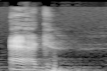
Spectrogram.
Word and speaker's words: ag: a few weeks but it's just two letters one syllable but it's this little noise sound word called egg egg I kept hearing people say a I was like why is everybody clearing their throat around heard about a bills and the a committee and the a building it took me about three weeks to figure out what y'all were saying a is short for agriculture agriculture I guess four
